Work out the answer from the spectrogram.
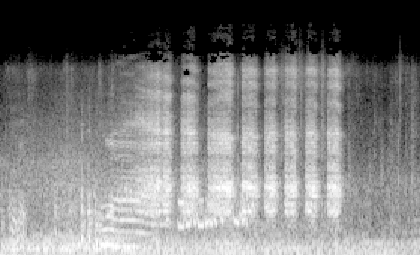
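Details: Backyard chickens in their coop: a drawn-out rising call opens, then a run of about eight sharp, evenly spaced clucks with a low hum beneath.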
